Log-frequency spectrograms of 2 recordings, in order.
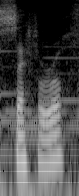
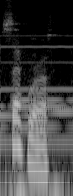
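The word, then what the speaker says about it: Sephiroth: Now, there's a debate on how you should say his name. I think it's Sepharof, and I'm going to say it like that. So, Sepharov.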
